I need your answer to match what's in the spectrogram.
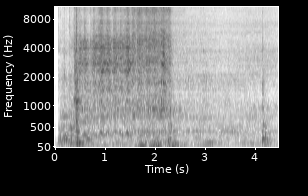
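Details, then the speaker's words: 1959 Ford Fairlane Galaxie 500 being started: loud rough burst about two seconds, then only a faint thump; intermittent cranking, starter suspected of acting up, valve train noise also questioned. "isn't it valve train noise oh I bet that's the uh starter I think the starter is acting up try it again"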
